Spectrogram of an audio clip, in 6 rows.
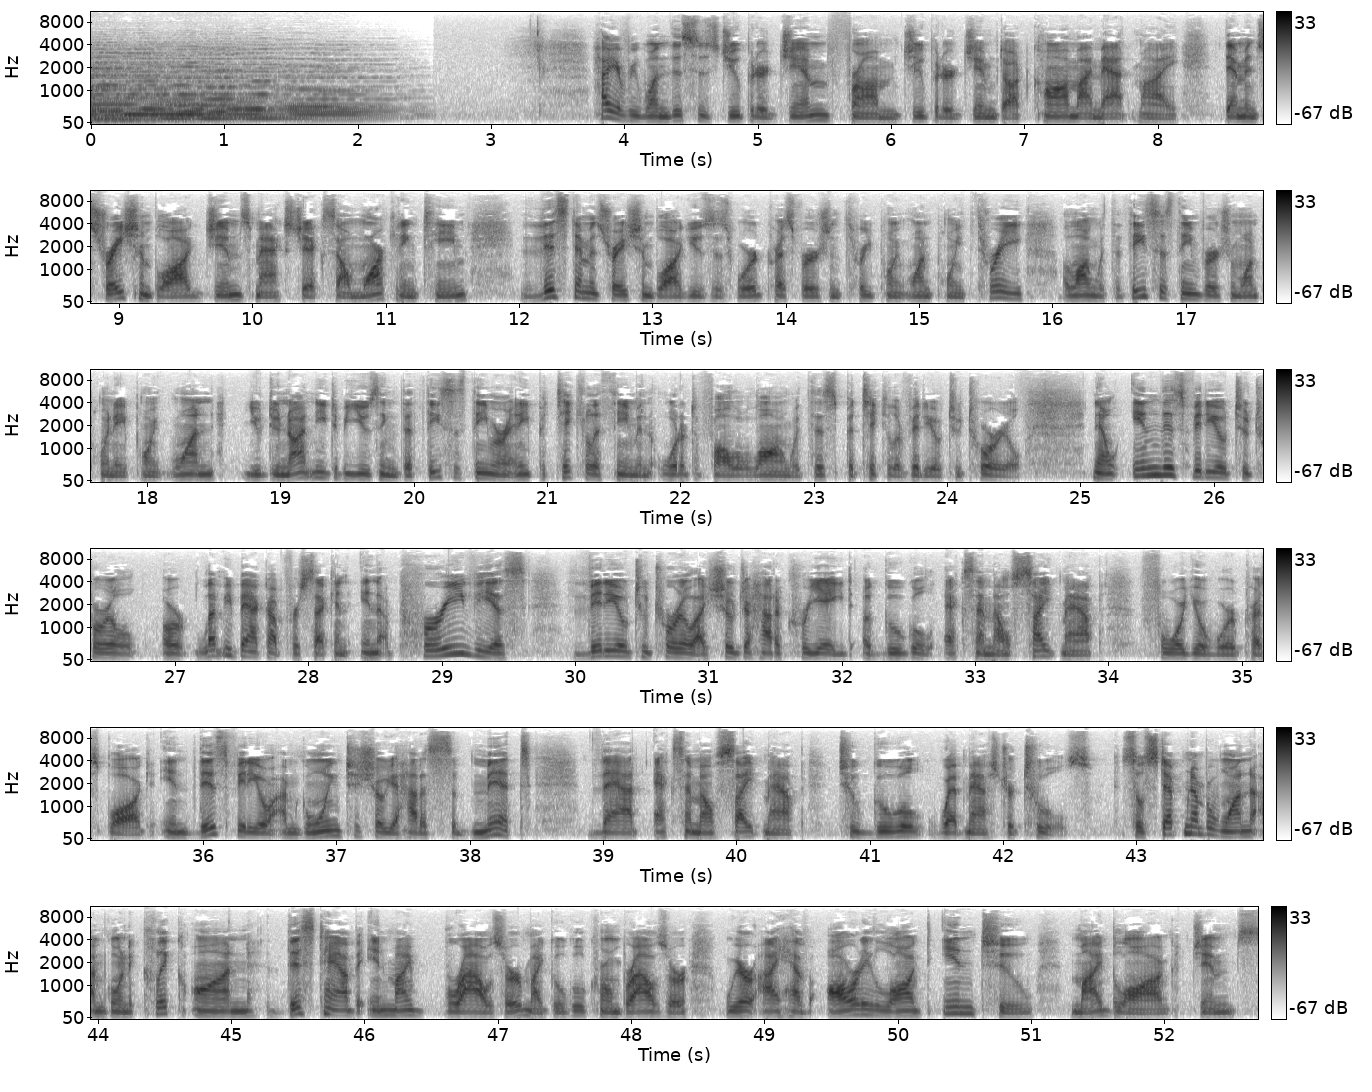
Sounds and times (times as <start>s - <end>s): Speech: 3.8s - 52.7s.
